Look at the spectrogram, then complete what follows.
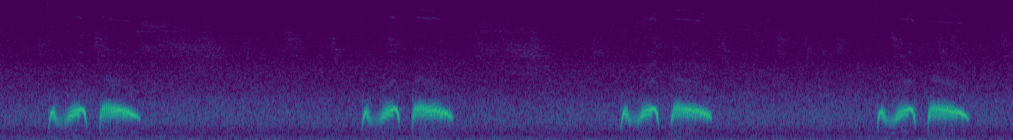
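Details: Spotted dove cooing in an urging voice to rouse and train decoy birds: four three-part coos, each two short notes and then a longer, level, mellow note, repeated about every two and a half seconds over quiet background.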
